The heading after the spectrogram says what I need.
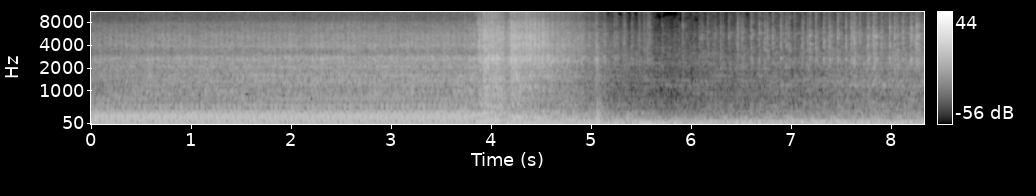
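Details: Healthy 52 Ford rat rod V8 left running a few minutes with fluids checked and oil good, loud steady lumpy idle, then a quick rev settling back rougher.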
